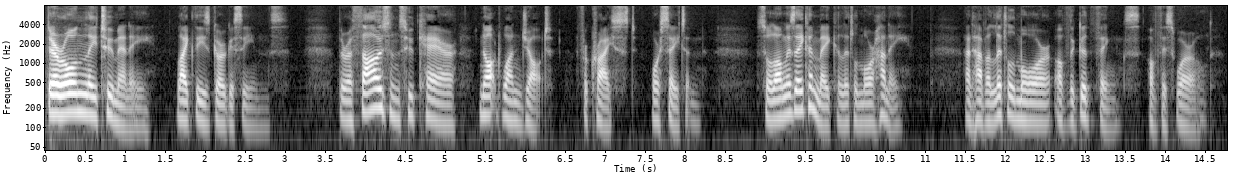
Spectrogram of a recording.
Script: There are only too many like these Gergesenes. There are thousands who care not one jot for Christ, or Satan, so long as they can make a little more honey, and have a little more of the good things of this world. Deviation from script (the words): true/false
false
